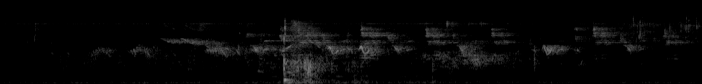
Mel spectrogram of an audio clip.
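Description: Birds chirping in quick, short notes, with a single sharp knock about three seconds in.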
